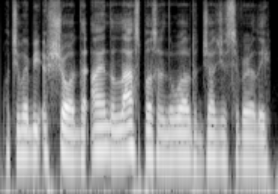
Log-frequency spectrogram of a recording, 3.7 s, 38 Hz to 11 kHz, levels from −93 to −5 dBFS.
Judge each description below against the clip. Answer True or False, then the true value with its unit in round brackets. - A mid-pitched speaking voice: False (115 Hz)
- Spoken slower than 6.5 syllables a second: False (7.3 syllables/s)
